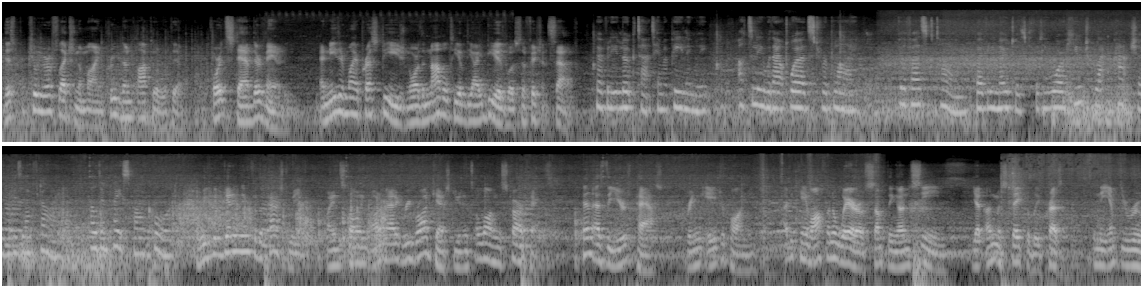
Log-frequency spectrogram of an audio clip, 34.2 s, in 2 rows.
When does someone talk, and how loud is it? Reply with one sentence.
You can hear the talking from 0.0 to 34.1 s, at a steady volume.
